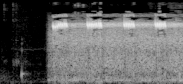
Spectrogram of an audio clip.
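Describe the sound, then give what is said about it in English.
Crickets chirp in a steady, high-pitched trill, with four brighter pulses spaced evenly after a brief silence, clear over a soft noisy background. “Crickets, please. Crickets.”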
